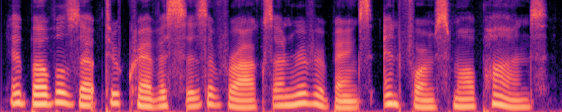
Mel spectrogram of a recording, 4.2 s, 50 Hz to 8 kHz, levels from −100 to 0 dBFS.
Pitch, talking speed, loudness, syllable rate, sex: 170 Hz, 200 wpm, -18 LUFS, 4.5 syllables/s, female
